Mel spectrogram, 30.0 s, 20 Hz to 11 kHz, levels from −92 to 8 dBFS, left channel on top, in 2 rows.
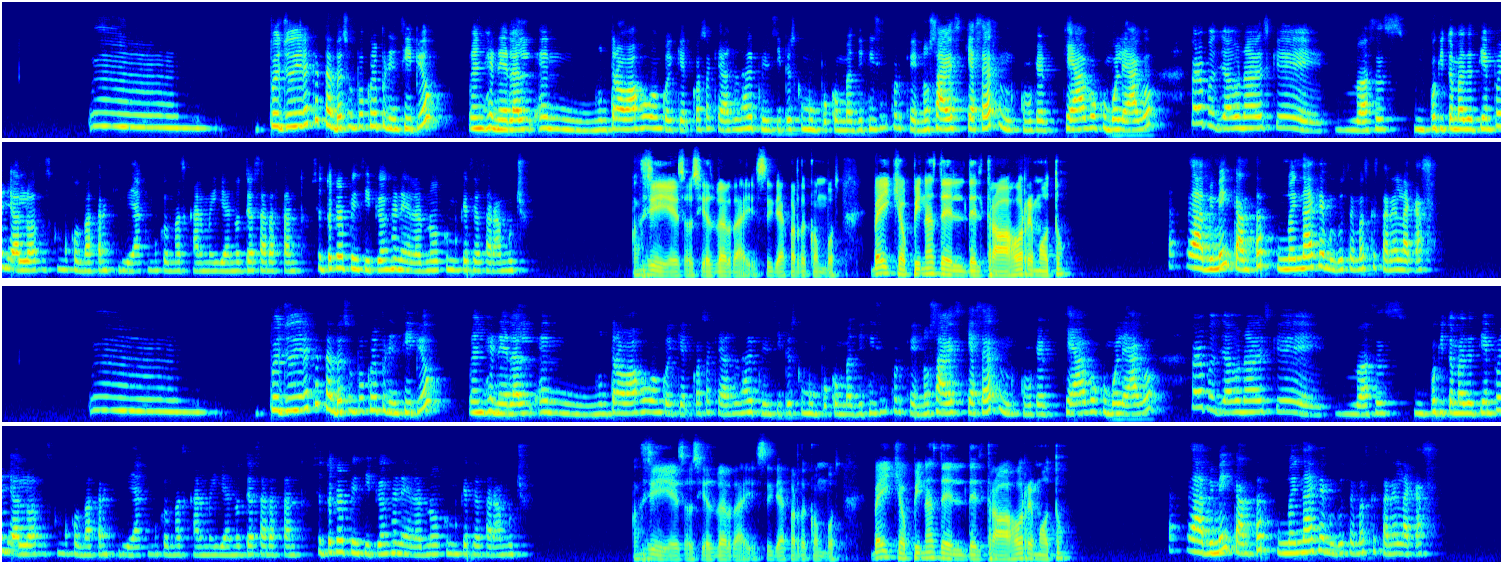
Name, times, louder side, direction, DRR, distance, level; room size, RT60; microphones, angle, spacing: voice 1, 0.9-2.1 2.7-4.4 4.7-11.6 11.9-20.2 26.8-29.3, left 4 dB, 90° left, 0.7 m, -31 dB
voice 2, 21.3-25.6, left 7 dB, 55° left, 0.3 m, -30 dB
7.1 x 6.8 x 3.6 m
head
